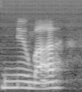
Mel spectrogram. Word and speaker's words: pneuma: So it's a word that's pronounced pneuma, but you can use it for either word, either meaning of the word.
